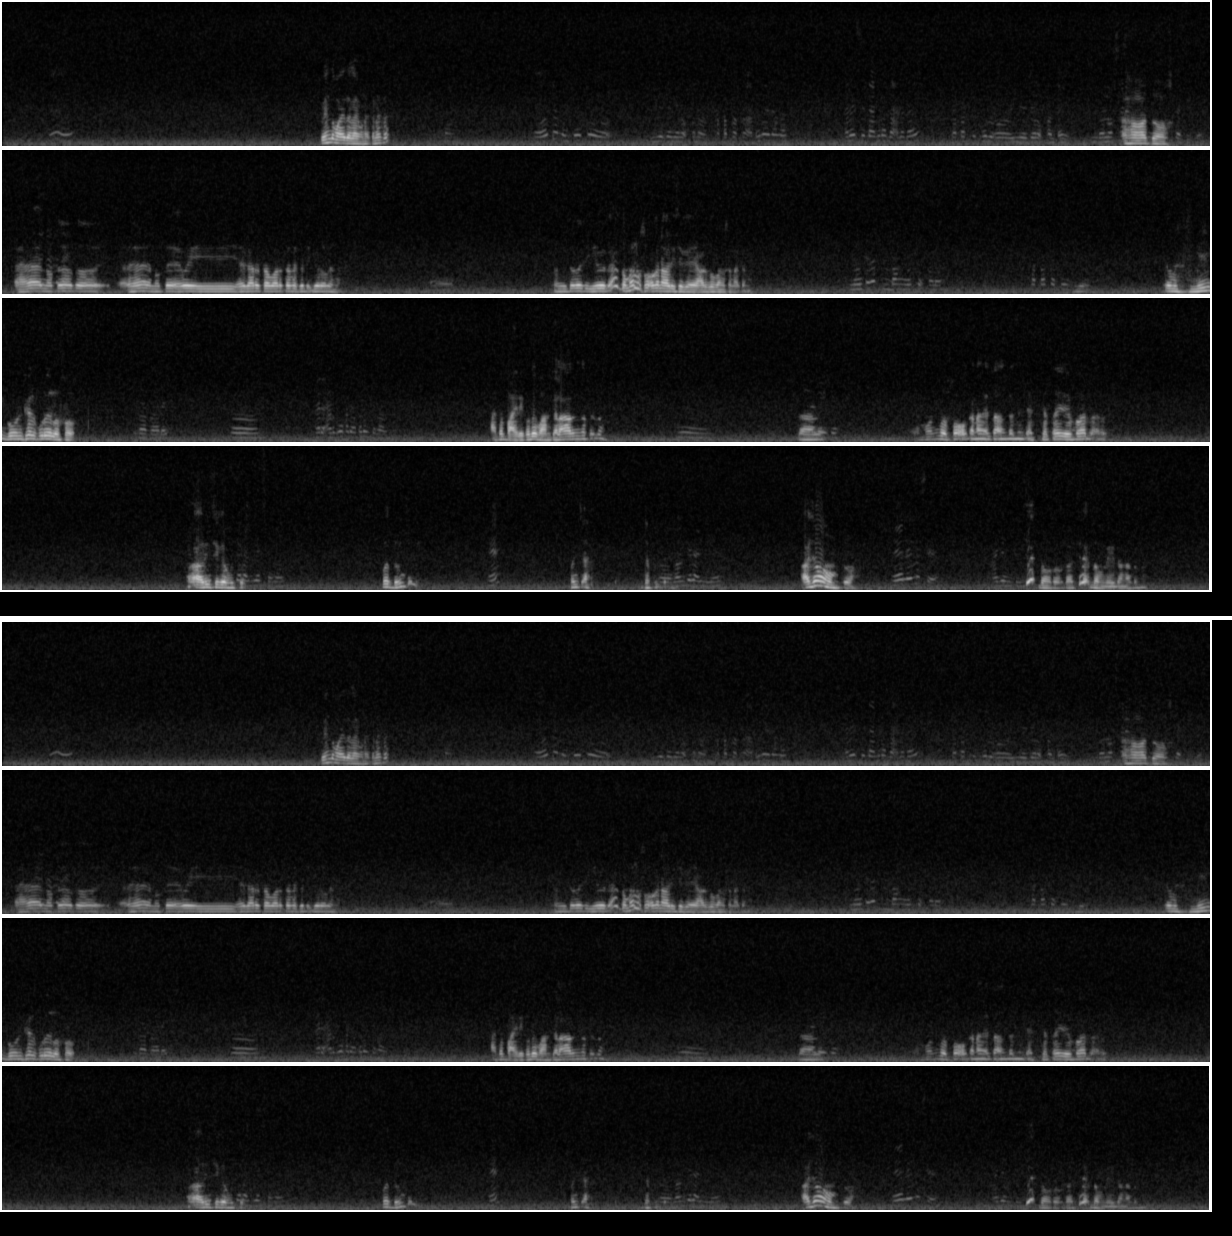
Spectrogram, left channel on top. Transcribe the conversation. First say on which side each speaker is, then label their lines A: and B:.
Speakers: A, on the left; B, on the left.
A: ᱦᱮᱸ
B: ᱛᱮᱦᱮᱧ ᱫᱚ ᱵᱟᱭ ᱫᱟᱜ ᱟᱭ ᱢᱚᱱᱮᱜ ᱠᱟᱱᱟ ᱥᱮ
A: ᱵᱟᱝ ᱦᱳᱭᱛᱚ ᱱᱚᱱᱛᱮ ᱦᱚᱸᱛᱚ ᱤᱭᱟᱹ ᱜᱮ ᱧᱮᱞᱚᱜ ᱠᱟᱱᱟ ᱯᱷᱟᱠᱟ ᱯᱷᱟᱠᱟ ᱟᱫᱚ ᱵᱟᱭ ᱫᱟᱜ ᱟᱭ ᱦᱟᱱᱮ ᱥᱮᱛᱟᱜ ᱵᱮᱲᱟ ᱫᱟᱜ ᱞᱮᱫᱟᱭ ᱴᱟᱯᱟᱨ ᱴᱩᱯᱩᱨ ᱚ ᱤᱭᱟᱹ ᱡᱚᱨᱚᱜ ᱠᱟᱱ ᱛᱟᱦᱮᱸᱫ ᱤᱧᱫᱚ ᱱᱚᱣᱟ ᱥᱟᱲᱮ
B: ᱦᱚᱸ
A: ᱱᱚᱴᱟ
B: ᱛᱚ
A: ᱫᱚᱥᱴᱟ ᱫᱤᱠᱮ
B: ᱦᱮᱸ
A: ᱚᱱᱛᱮ ᱫᱟᱜ
B: ᱱᱚᱛᱮ
A: ᱞᱮᱫᱟᱭ
B: ᱦᱚᱸᱛᱚ ᱦᱮᱸ ᱱᱚᱛᱮ ᱳᱭ ᱮᱜᱟᱨᱚᱴᱟ ᱵᱟᱨᱚᱴᱟ ᱥᱮᱫ ᱠᱟᱹᱴᱤᱡ ᱡᱚᱨᱚ ᱞᱮᱱᱟ
A: ᱚ
B: ᱱᱤᱛᱚᱜ ᱫᱚ ᱤᱭᱟ. ᱟᱠᱟᱜ-ᱟ ᱫᱚᱢᱮ ᱞᱳᱥᱳᱜ ᱟᱠᱟᱱᱟ ᱟᱹᱬᱤᱥ ᱜᱮ ᱟᱸᱲᱜᱚ ᱵᱟᱝ ᱥᱟᱱᱟ ᱠᱟᱱᱟ
A: ᱱᱚᱱᱛᱮ ᱫᱚ ᱵᱟᱝ ᱞᱚᱥᱚᱜ ᱟᱠᱟᱱᱟ ᱥᱟᱯᱷᱟ ᱥᱟᱹᱯ
B: ᱢᱤᱫ ᱮᱫᱚᱢ ᱢᱤᱫ ᱜᱚᱱᱴᱷᱤ ᱯᱩᱨᱟᱹ ᱞᱳᱥᱳᱜ
A: ᱵᱟᱵᱟ ᱨᱮ ᱦᱚᱸ ᱟᱨ ᱟᱬᱜᱚ ᱠᱟᱛᱮ ᱚᱠᱟᱛᱮᱢ ᱪᱟᱞᱟᱣ ᱞᱮᱱᱟ
B: ᱟᱫᱚ ᱵᱟᱭᱨᱮ ᱠᱚ ᱫᱚ ᱵᱟᱢ ᱪᱟᱞᱟᱜᱼᱟ ᱟᱬᱜᱳ ᱠᱟᱛᱮᱫ ᱫᱚ
A: ᱦᱩᱸ
B: ᱛᱟᱦᱚᱞᱮ
A: ᱵᱷᱟᱜᱮ ᱜᱮ
B: ᱮᱢᱚᱱ ᱞᱳᱥᱳᱜ ᱟᱠᱟᱱᱟ ᱢᱮᱛᱟᱢ ᱠᱟᱱᱟ. ᱧ ᱫᱚ ᱪᱷᱟᱛᱟᱧ ᱟᱜᱩ <unintelligible>
A: ᱦᱩ ᱦᱩ ᱛᱟᱦᱞᱮ
B: ᱟᱹᱲᱤᱥ
A: ᱵᱟᱹᱫᱽ ᱠᱚ
B: ᱜᱮ
A: ᱫᱚᱢ
B: ᱵᱩᱡᱷᱟᱹᱜ
A: ᱪᱟᱞᱟᱜ ᱜᱮᱭᱟ ᱥᱮ ᱵᱟᱝ
B: ᱵᱟᱹᱫᱽ ᱫᱚᱧ ᱪᱟᱜ ᱜᱮ
A: ᱦᱮᱸ
B: ᱵᱟᱧ ᱪᱟᱜ-ᱟ ᱡᱟᱹᱯᱤᱫ
A: ᱚ
B: ᱠᱟᱜ ᱟᱧ
A: ᱵᱟᱢ ᱪᱟᱞᱟᱜ ᱜᱮᱭᱟ.
B: ᱟᱸᱡᱚᱢ ᱢᱟᱢ ᱛᱚ
A: ᱦᱮᱸ ᱞᱟᱹᱭ ᱢᱮᱥᱮ ᱟᱸᱡᱚᱢ ᱮᱫᱟ. ᱧ
B: ᱫᱚᱦᱚ <unintelligible> ᱪᱮᱫ ᱟᱫᱚᱢ ᱞᱟ. ᱭ ᱮᱫᱟ ᱚᱱᱟ ᱠᱚ ᱫᱚ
